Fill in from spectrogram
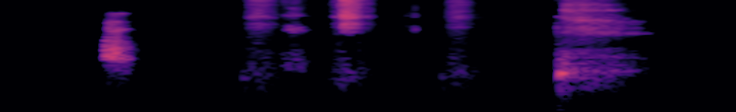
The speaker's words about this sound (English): It's a shame that you can hear my heavy breathing, though.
